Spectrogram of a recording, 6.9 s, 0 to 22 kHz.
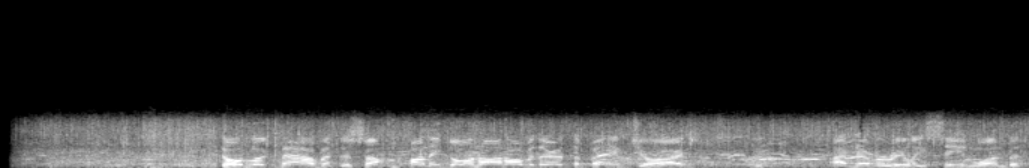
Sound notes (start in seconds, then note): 0.1 people chattering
